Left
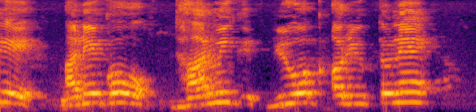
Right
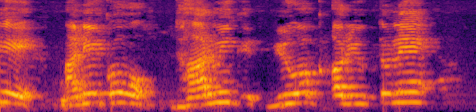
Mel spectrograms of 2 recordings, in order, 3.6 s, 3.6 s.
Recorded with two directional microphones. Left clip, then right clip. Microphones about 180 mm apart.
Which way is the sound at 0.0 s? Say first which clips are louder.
Left 1 dB; 25° left (ahead or behind).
